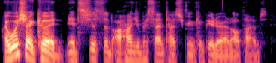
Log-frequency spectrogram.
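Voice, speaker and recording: A man's voice: on the low side, animated, a little fast, dry recording. A man in casual live-stream chat, flustered and self-deprecating, cursing at his own mistake as a cast member and moderator.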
